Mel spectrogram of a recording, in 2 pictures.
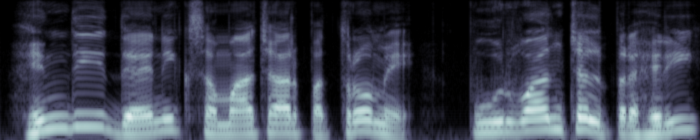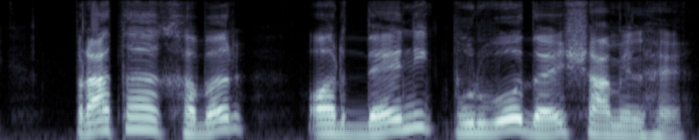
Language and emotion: Hindi, neutral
